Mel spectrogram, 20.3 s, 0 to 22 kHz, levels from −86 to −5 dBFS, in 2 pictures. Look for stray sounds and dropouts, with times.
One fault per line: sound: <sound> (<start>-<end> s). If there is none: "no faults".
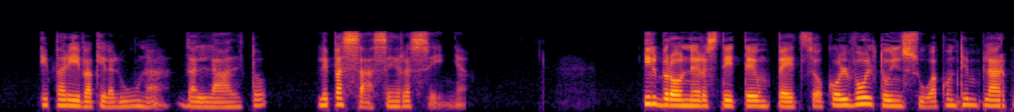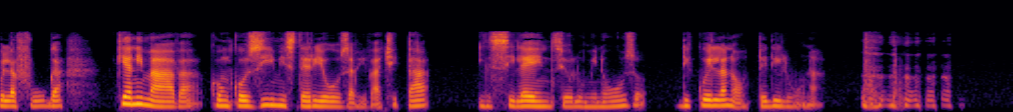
sound: laugh (18.7-19.8 s)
